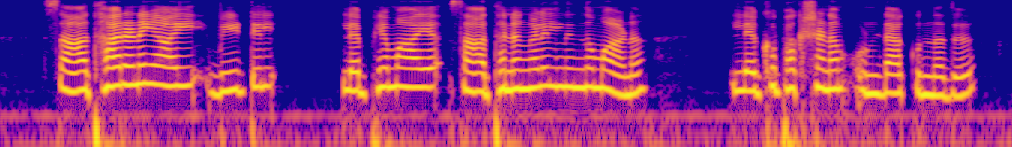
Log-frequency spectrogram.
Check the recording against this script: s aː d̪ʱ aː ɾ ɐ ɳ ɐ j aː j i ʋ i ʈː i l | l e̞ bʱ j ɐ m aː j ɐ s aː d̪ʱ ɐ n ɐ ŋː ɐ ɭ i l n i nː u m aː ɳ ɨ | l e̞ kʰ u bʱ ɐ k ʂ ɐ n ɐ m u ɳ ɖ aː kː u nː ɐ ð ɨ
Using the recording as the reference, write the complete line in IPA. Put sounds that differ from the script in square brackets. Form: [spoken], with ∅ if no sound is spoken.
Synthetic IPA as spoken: s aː d̪ʱ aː ɾ ɐ ɳ ɐ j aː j i ʋ [iː] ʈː i l | l e̞ bʱ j ɐ m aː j ɐ s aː d̪ʱ ɐ n ɐ ŋː ɐ ɭ i l n i nː u m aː ɳ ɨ | l e̞ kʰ u bʱ ɐ k ʂ ɐ [ɳ] ɐ m u ɳ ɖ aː kː u nː ɐ ð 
